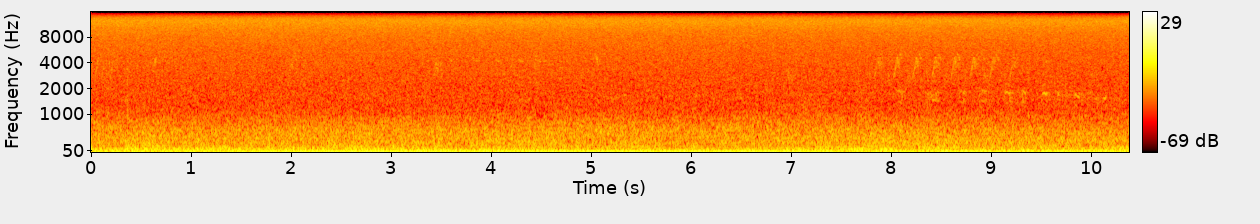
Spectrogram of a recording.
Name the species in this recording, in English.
Hawaii Amakihi, Erckel's Francolin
